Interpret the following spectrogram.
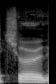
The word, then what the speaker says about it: Csorgo: para quem não sabe escreve CS o rgo mas se pronuncia torgo e no Linkedin ele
